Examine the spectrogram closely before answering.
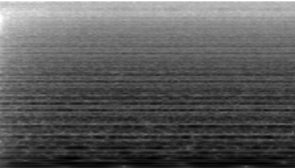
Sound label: b string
